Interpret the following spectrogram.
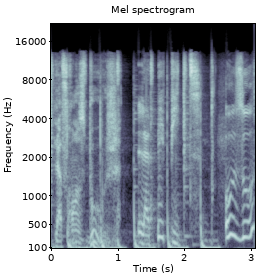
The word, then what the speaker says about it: Hozho: Ozo, ça s'écrit H-O-Z-H-O.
